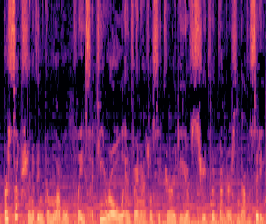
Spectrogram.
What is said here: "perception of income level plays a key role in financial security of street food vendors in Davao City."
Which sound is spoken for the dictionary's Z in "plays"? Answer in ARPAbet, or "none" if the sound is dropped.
S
